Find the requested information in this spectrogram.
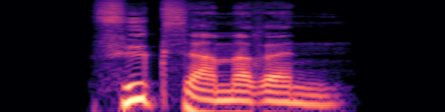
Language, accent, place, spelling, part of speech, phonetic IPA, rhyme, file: German, Germany, Berlin, fügsameren, adjective, [ˈfyːkzaːməʁən], -yːkzaːməʁən, De-fügsameren.ogg
- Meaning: inflection of fügsam: 1. strong genitive masculine/neuter singular comparative degree 2. weak/mixed genitive/dative all-gender singular comparative degree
